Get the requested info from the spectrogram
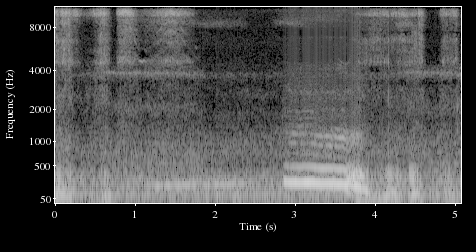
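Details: A French Bulldog snores in its sleep, nose stuffed and snuffling: soft wheezy breaths, then a loud one-second whistling snore that slides downward before fading into faint snorts.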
